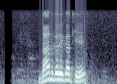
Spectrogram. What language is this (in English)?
Nepali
